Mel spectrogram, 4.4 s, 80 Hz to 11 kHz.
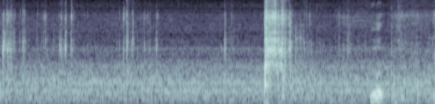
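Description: Handling of a small black plastic box of 209 primers on a workbench: light clicks and taps, then a brief, sharp noise about two and a half seconds in, the loudest sound here.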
